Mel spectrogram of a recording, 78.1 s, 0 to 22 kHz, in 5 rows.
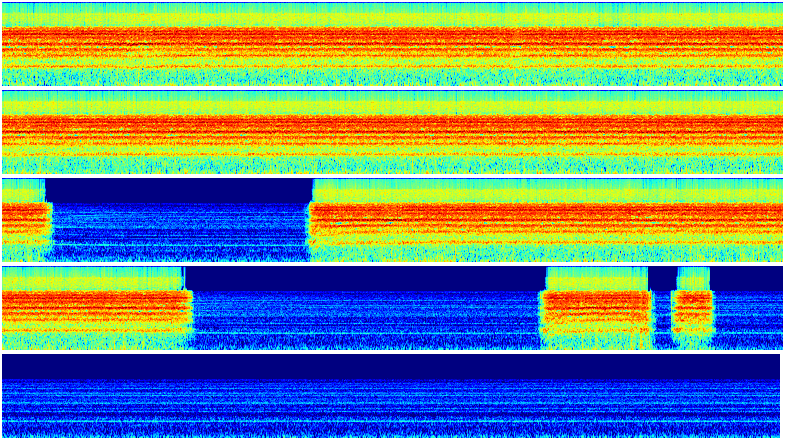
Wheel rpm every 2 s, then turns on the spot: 230, 230, 240, 230, 230, 230, 230, 230, 230, 230, 230, 230, 230, 230, 230, 200, 0, 0, 70, 220, 230, 230, 230, 230, 220, 20, 0, 0, 40, 190, 40, 0, 0, 0, 0, 0, 0, 0, 0.
none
